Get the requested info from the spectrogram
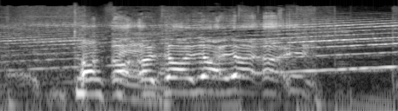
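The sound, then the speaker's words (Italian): An electronic quiz-show siren signalling that time is up blares with a steady, slightly rising buzzy tone for a couple of seconds, loud, while voices talk over it. “Il tempo è finito, era la sulla, decima. Sulla sirena.”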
